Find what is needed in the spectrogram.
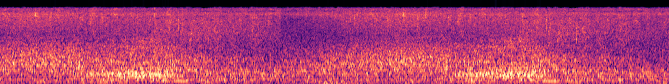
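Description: Rumbling, thunder-like noise over a few low held tones, swelling about two seconds in and again about six seconds in: an ambient sound-effect intro to an electronic mix.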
